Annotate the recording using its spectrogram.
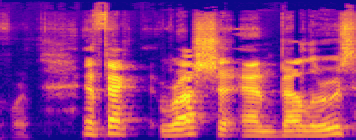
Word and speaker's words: Belarus: The same thing like he would say about the Belarusia. How do you say it in English? Belarus. Belarus.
